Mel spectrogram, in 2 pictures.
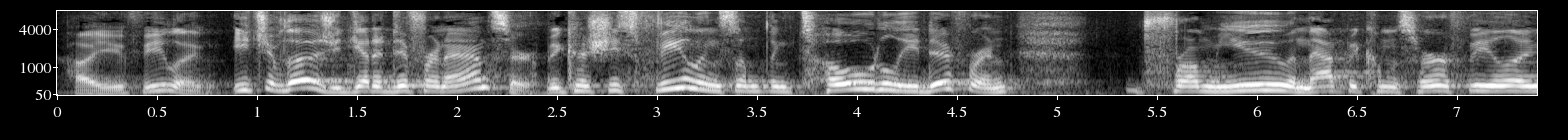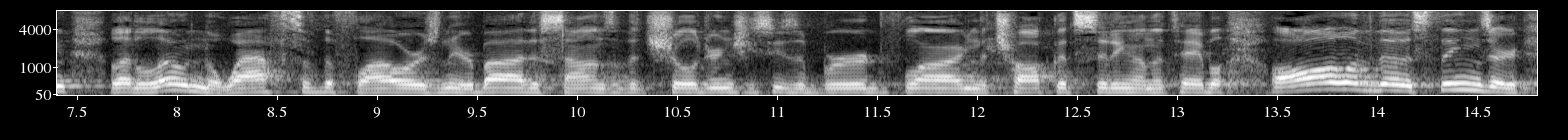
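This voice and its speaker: A man's voice: a little high, brisk. A man teaching a live seminar to an audience, acting out quotes and asking the room questions. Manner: animated, acts out quotes, asks the audience questions. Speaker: workshop teacher.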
